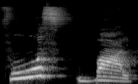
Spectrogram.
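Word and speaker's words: Fußball: का गेम होता है फुटबॉल को कहते हैं फूस बाल क्योंकि ए का प्रोनंसिएशन अ होता है यू का उ होता है और ये जो बी की तरह लिखा है इसकी साउंड होती है एस तो फूस बाल डेयर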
